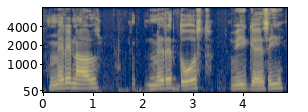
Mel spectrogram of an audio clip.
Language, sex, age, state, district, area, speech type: Punjabi, male, 30-45, Punjab, Hoshiarpur, urban, spontaneous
